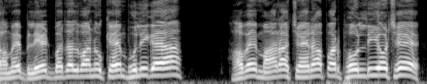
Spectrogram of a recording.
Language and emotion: Gujarati, angry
